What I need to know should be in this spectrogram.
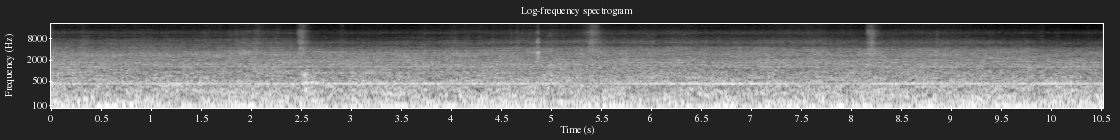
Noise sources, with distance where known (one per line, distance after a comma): medium-sounding engine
